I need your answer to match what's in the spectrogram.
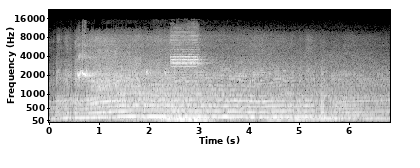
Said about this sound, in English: Equally, the traffic on Pierce Road knows that if you want to show off, this is the place to do it. As you pass the line of cars in Bebop's car park, this is where you rev or wheel spin.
